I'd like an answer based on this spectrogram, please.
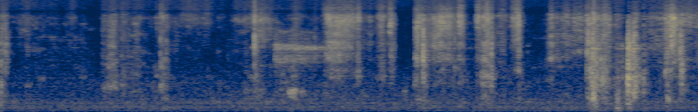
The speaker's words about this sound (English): We'll take a quote sticker. We'll put that right here.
